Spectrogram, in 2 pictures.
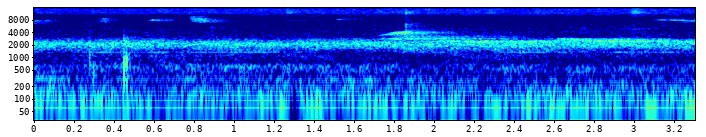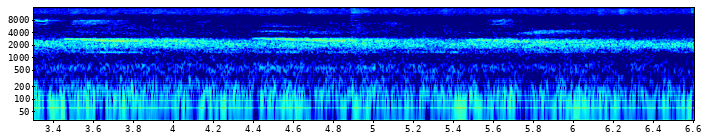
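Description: Faint outdoor ambience: a low rumble with a bird calling in short falling notes, repeated several times from about two seconds in.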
